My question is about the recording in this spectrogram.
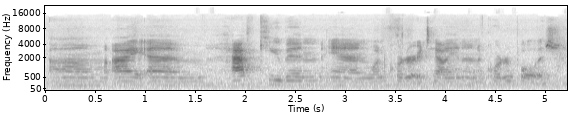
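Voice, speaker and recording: A young woman talks about herself in a relaxed, chatty way, her voice sitting fairly low. She is recorded from a distance in an echoey room with clear background noise. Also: unhurried. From United States. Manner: relaxed and chatty, many ums. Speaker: interviewee, nurse and figure athlete. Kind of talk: casual self-introduction. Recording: echoey room, mic from far off, noisy.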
